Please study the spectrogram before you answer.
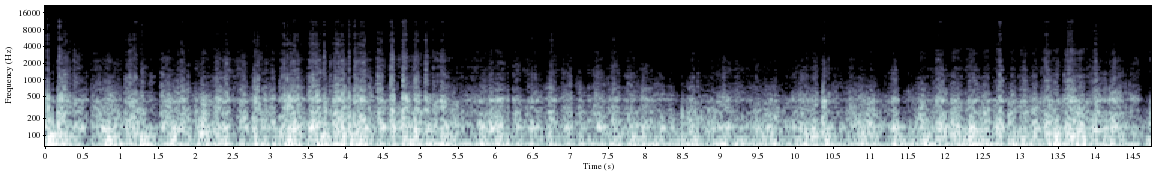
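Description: Both hands rapidly scratch and rub the hollow steel-mesh grille of an upright microphone with fingertips and nails. The result is a dense, continuous, boomy low rumble of scraping and thumping that stays steady and loud throughout, with little high-end content.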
